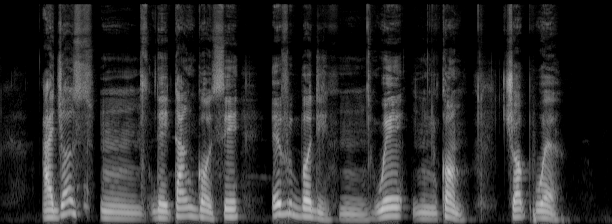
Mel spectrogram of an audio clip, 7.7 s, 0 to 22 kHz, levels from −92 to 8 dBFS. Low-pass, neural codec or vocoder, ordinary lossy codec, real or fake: none; none; none; real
